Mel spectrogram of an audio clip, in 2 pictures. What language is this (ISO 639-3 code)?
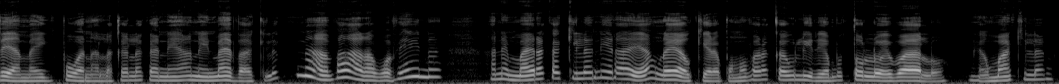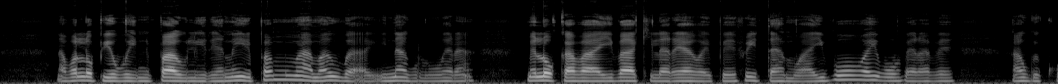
hul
